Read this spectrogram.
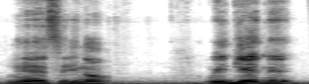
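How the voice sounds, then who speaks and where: Stuck in traffic, a laid-back photographer chats with livestream viewers from his car, greeting them by name in rambling, slangy talk. His smoker's voice is a little high and darkish, expressive at a moderate pace. Faint vehicle noise can be heard.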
